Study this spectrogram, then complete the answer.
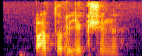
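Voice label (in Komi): "патурликсьыны", Komi, male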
